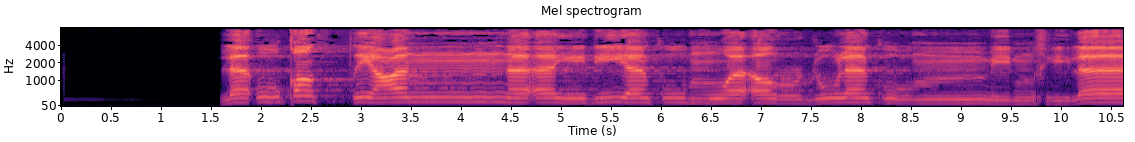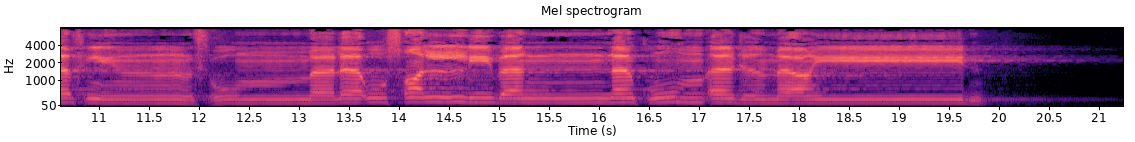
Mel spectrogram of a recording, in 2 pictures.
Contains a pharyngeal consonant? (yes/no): yes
